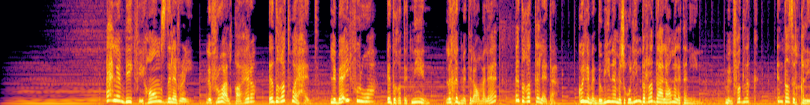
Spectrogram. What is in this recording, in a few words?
IVR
